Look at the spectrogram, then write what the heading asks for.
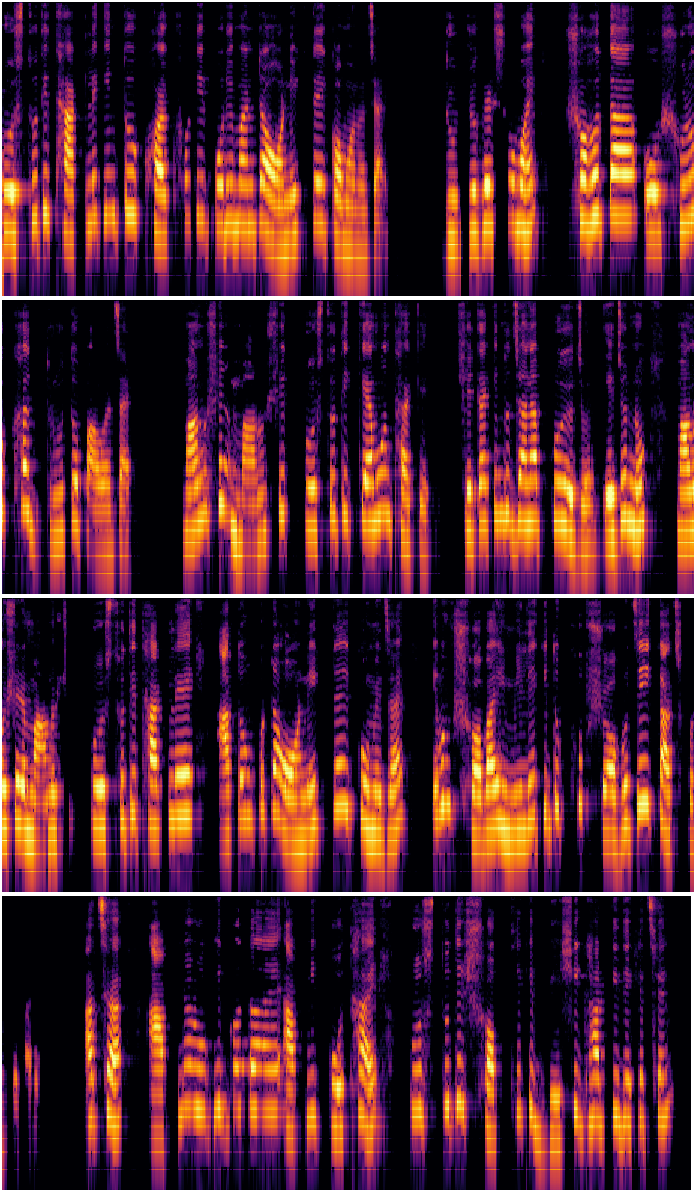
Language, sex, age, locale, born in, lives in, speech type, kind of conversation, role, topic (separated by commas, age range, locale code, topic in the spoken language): Bengali, female, 20-24, bn-BD, Bangladesh, Bangladesh, read, expert-assistant, expert, দুর্যোগ মোকাবেলায় প্রস্তুতির গুরুত্ব কী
